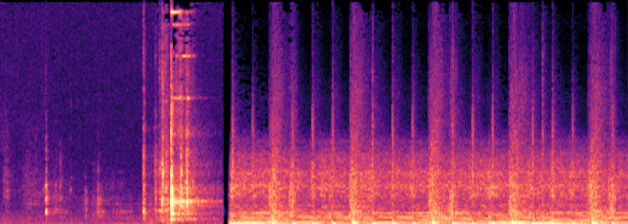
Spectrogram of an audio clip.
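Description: A coin dropping into a coin acceptor, a short metallic rattle about a second and a half in. Then rock music with guitar starts suddenly a little after two seconds and carries on with a steady beat.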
